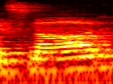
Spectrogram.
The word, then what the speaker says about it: Snod: my name is snod it rhymes with odd and I'm the owner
